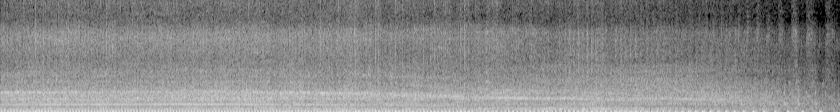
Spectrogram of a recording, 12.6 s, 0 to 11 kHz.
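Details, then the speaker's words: 1972 Wheel Horse Raider 12 lawn tractor, stored 15 years in a shed, driven around the yard: engine runs fast and strong, then slows steadily until it stalls; governor not working, revs too high unloaded and dies under load. "Well, I think I need to look at that governor, study up on it, see how you adjust it, because it's not working at all. It wants to rev way too high, and then you get it under load, and it just dies. The governor doesn't ever pick it up."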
